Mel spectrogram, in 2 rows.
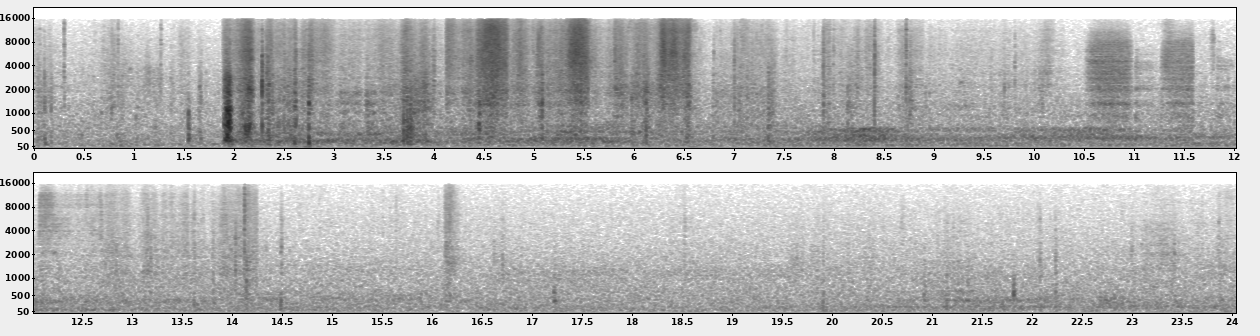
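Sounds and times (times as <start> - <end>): sleeping bag rustling and swishing: 1.9 - 9.1.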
